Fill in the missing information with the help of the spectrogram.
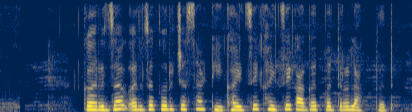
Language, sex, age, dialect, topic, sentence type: Marathi, female, 18-24, Southern Konkan, banking, question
